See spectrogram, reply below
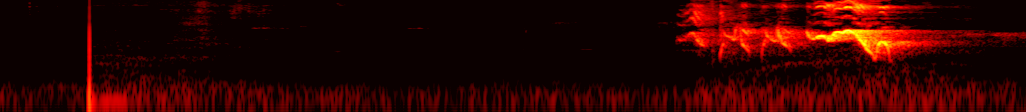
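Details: Actively calling Black-naped oriole, whose voice is said to agitate other orioles. A sharp click comes first, then a long quiet gap, then a harsh, rasping, wavering squawk lasting about a second near the end.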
